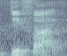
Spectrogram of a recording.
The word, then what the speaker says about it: DeFi: provide decentralized finance solutions or defi pronounced defy to its users so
